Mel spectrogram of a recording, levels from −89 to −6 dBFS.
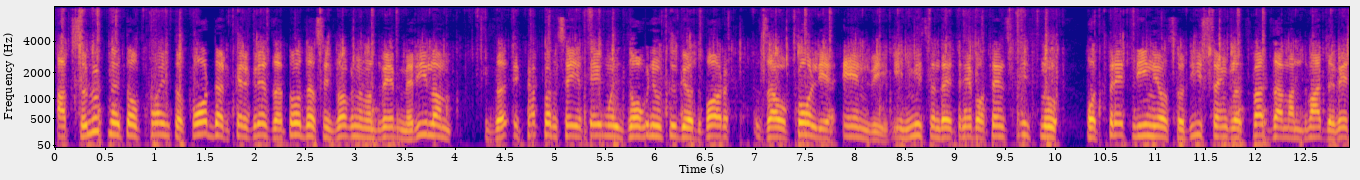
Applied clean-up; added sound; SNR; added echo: neural mask model RNNoise.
